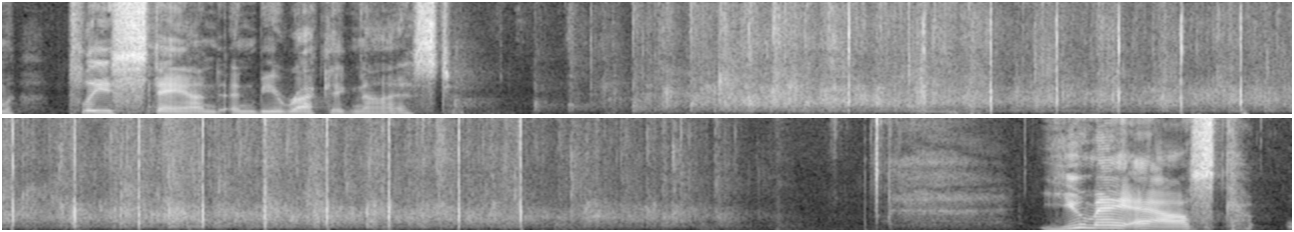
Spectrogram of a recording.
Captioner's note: applause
